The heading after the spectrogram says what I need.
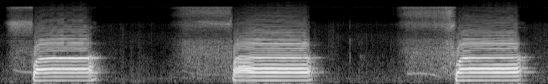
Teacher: اوپر والے دانتوں کا سرا جو ہے نیچے والے ہونٹ کے بالکل درمیان میں لگانے سے یہ فا ادا ہوتا ہے. نیچے والے ہونٹوں کے اوپر والے دانت رکھ دیں تو یہ فا ادا ہوگا.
